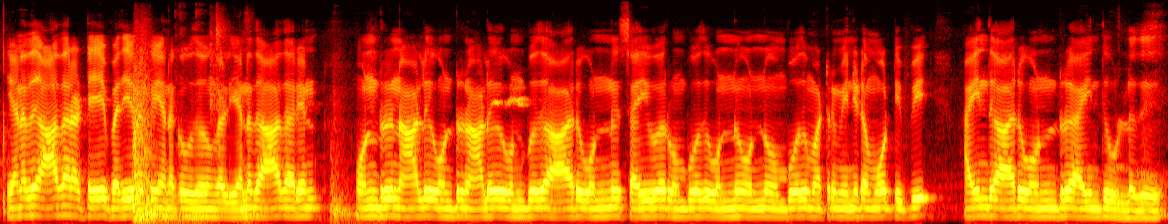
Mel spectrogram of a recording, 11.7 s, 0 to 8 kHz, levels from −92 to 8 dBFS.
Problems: background sounds at intervals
